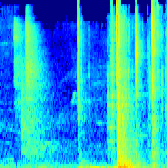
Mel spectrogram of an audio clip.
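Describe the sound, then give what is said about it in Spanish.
Several metallic clicks and clacks as the bolts of a door are slid back, followed by a heavier thud and creak of the door being pulled open, with no voices. “Quita los pestillos y abre.”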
